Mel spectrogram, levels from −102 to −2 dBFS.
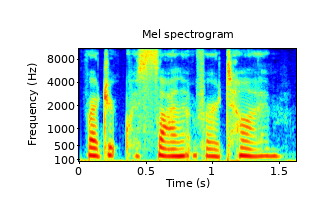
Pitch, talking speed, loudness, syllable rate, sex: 210 Hz, 220 wpm, -17 LUFS, 5.8 syllables/s, female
